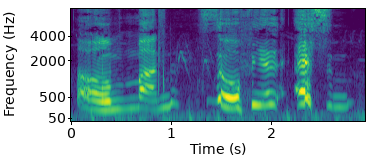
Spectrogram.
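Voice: high voice, expressive, very slow, slight background noise, full character voice. An actor playing an easygoing, sturdy boy who loves food in a children's audio drama. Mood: delighted.

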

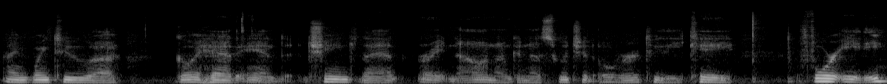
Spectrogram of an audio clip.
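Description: A man giving an unscripted hands-on demonstration as host, in a halting, hesitant way. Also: fairly low pitch, a little mellow, slight background noise. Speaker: host demonstrating radio antennas. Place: indoor room beside radio desk.

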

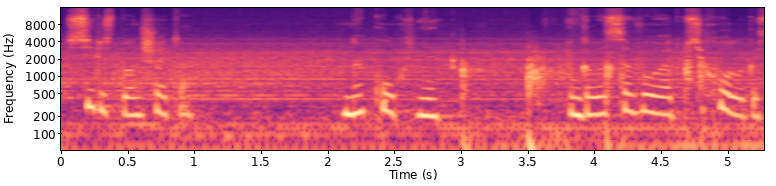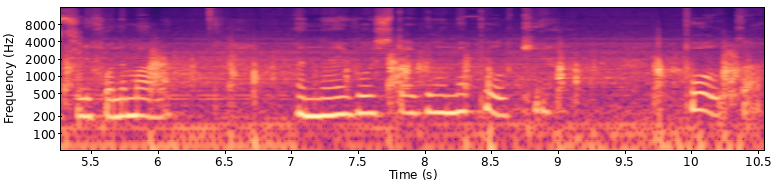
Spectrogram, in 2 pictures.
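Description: A woman playing an unsettled teenage schoolgirl muttering to herself, haltingly thinking aloud in an audio drama. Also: a little high, flat delivery, heavy background noise, lightly acted. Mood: puzzled, searching. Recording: loud music over the voice.

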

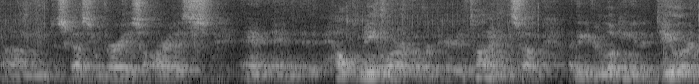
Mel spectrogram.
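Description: A man on a panel speaking in a measured, reflective way. He is heard from across a strongly echoing room, with a clear hiss in the background. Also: mid-range voice. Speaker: print collector on a panel. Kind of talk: casual panel discussion. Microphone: far camera. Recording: echoey room, far off, audible hiss.

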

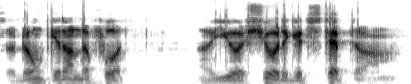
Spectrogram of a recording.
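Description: Hard, forceful Western tough guy. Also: fairly low pitch, sing-song, moderate pace, creaky, breathy edge, full character voice. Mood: menacing. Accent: American. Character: grim, threatening Western gambling-joint owner with a pistol. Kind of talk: 1940s radio acting. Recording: muffled old-time radio recording.

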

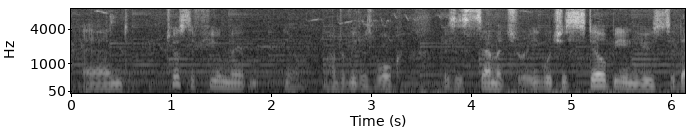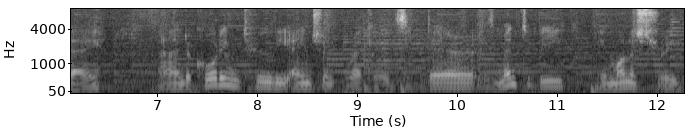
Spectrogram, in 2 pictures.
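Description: Young guy doing casual vlog narration, lots of fry in his voice, music behind him. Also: medium pitch. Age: young adult. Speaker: vlogger.

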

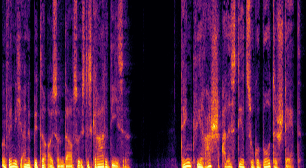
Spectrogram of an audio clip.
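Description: A man playing a stern, patronizing poet and mentor, reading a letter gravely and deliberately for a radio feature. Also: on the low side, animated. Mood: stern, admonishing. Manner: grave, admonishing, measured.

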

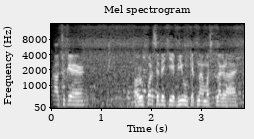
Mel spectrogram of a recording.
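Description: Young man, excited vlogger, outdoors, phone mic, noisy background. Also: fairly high pitch, moderate pace. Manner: excited, chatty tour-guide talk. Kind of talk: casual travel vlog. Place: outdoor water park. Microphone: phone held by hand. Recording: phone recording with clear background noise.

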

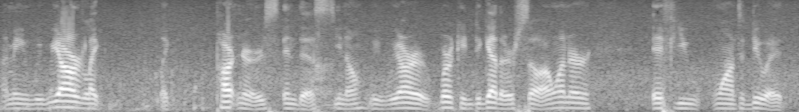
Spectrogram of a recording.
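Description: Male channel host, mid voice, halting delivery, faint background hiss. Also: mid-range voice, steady tone, a bit bright, low-quality recording. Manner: hesitant, full of fillers and restarts. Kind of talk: casual scripted game-video dialogue.

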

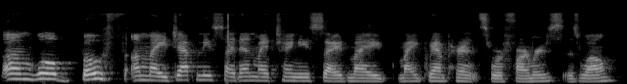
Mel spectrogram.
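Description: Low-voiced young woman chatting casually. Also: steady tone, unhurried. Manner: casual, filler-heavy with frequent "like". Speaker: guest author. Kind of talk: casual conversation. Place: home room, indoors. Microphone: video call.

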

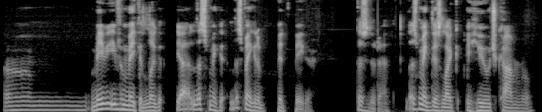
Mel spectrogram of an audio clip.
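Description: A man with a slightly raspy, stuffed-up voice giving casual gameplay commentary, thinking aloud in a halting way. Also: on the low side, warm tone. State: stuffy nose after being sick. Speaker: gaming video host.

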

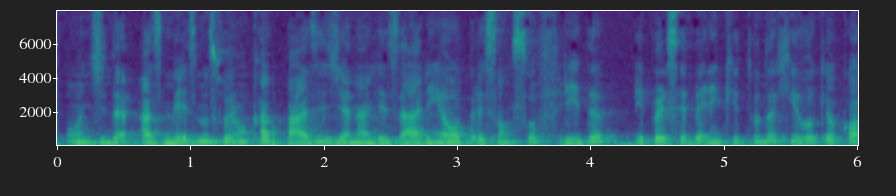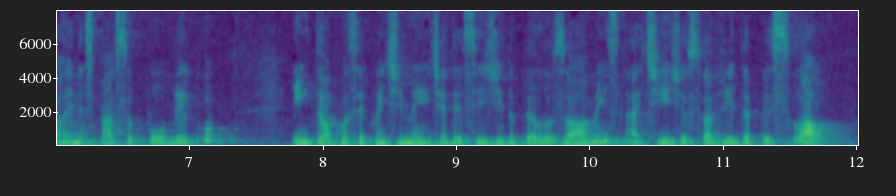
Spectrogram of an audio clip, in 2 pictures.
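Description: Gravelly young Brazilian woman presenting research. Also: on the high side, mellow. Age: young adult. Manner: reads steadily from notes with small restarts and filler "é". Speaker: student presenter. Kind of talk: reading a research presentation over slides.

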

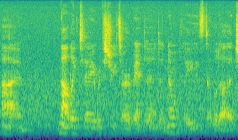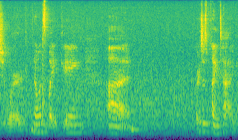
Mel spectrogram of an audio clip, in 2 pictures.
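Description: A woman's voice: medium pitch, sing-song, unhurried. A young woman whose first language is not English, telling a childhood story in a chatty way with many ums. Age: young adult. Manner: chatty, many ums, laughs between phrases. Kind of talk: casual personal anecdote. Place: small indoor room by a theatre poster. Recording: roomy, distant, noisy.

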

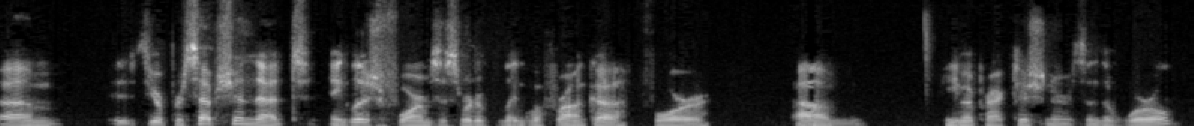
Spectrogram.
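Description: A man hosting an interview over a video call, asking measured questions with pauses. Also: medium pitch, fairly even intonation, vocal fry, sharp tone, dull audio. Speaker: interview host.

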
